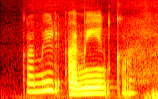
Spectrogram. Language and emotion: Russian, sad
